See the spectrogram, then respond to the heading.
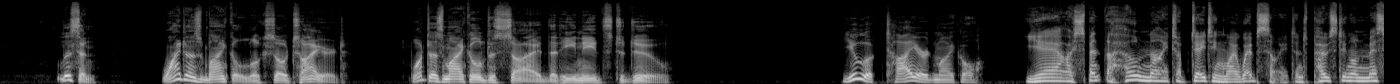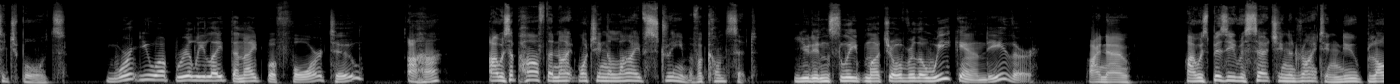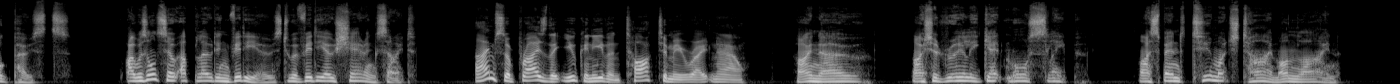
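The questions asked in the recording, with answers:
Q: Why does Michael look so tired?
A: He spent the whole night updating his website and posting on message boards (he has been online too much).

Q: What does Michael decide that he needs to do?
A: He needs to get more sleep (he spends too much time online).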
